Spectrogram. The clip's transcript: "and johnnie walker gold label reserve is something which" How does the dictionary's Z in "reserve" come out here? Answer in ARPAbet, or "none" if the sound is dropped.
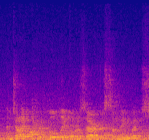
Z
